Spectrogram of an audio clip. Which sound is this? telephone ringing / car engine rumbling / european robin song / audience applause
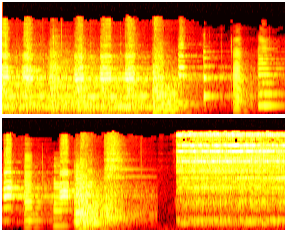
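telephone ringing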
